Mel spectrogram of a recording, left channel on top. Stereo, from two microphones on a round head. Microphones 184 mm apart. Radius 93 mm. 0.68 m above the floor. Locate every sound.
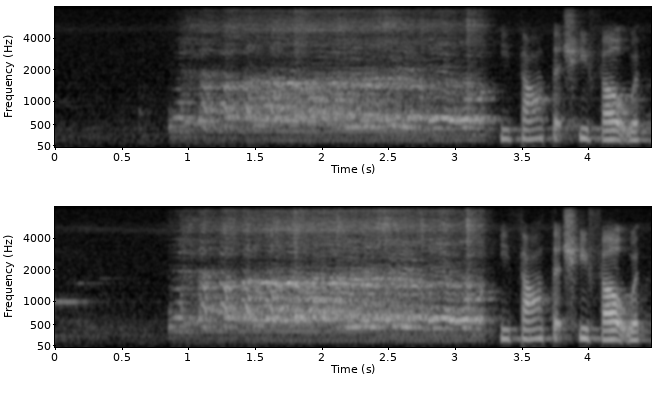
0.8 s laughter: 50° right (ahead or behind), 2.5 m; by 3.2 s 35° right (ahead or behind), 1.2 m
3.3 s a woman speaking: 30° right (ahead or behind), 0.7 m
